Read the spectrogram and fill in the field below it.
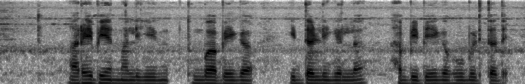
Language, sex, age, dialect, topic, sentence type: Kannada, male, 18-24, Coastal/Dakshin, agriculture, statement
